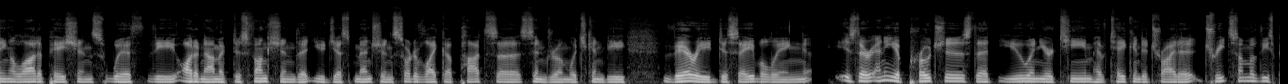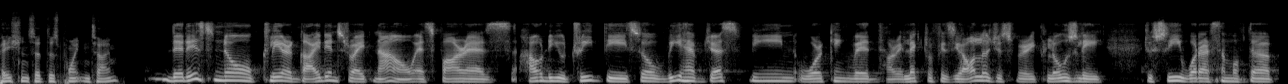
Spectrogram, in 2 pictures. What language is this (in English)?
English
